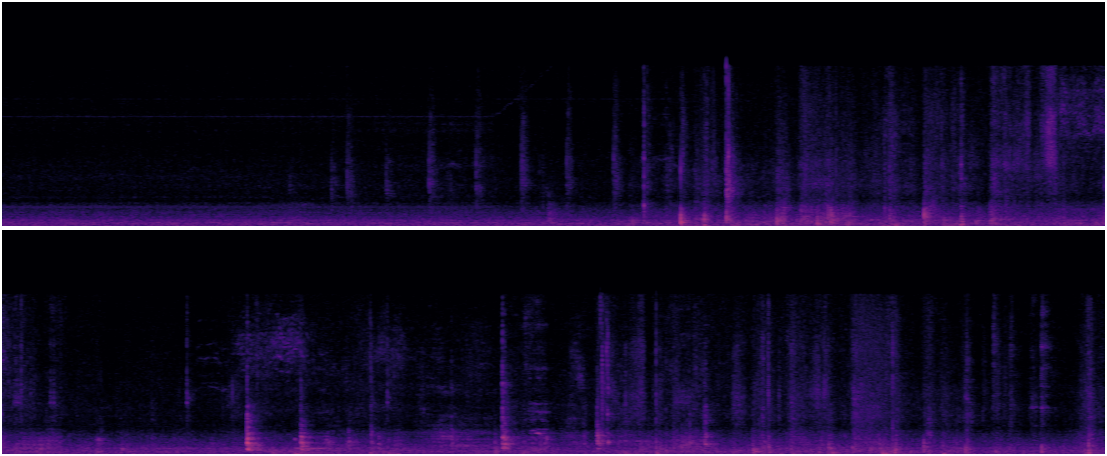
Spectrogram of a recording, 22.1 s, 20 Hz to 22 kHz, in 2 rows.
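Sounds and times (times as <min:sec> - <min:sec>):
faint clicks and light knocks: 0:02.8 - 0:15.1.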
